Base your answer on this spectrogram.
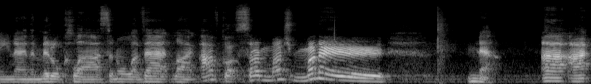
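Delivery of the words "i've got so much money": lampoon a smug rich lady bragging; mock rich woman. Mocking rich women on TV.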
